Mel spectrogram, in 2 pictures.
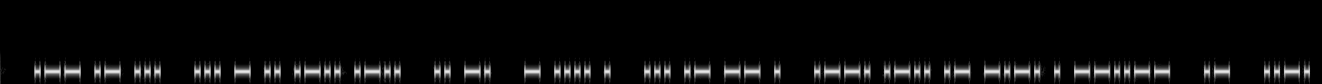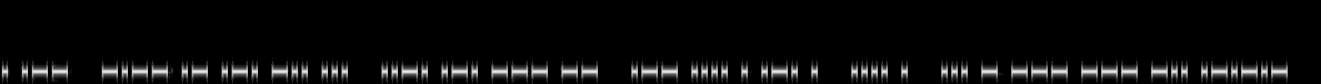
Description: Morse code, heard as a keyed tone, about 24 wpm, 600 Hz. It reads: WAS STILL IN THE SAME PLACE, A FEW YARDS FROM WHERE HE STOOD.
